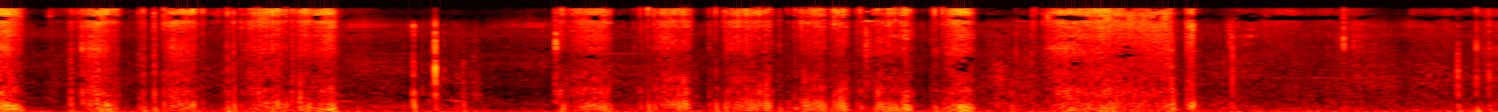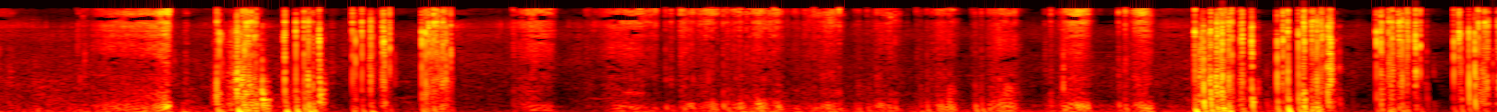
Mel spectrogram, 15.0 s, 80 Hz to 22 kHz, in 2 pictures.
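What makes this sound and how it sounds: Long nails and fingertips scratch and tap over a small flat black clutch bag covered in tiny round beads, with a gold clasp, lying on a cushion. A steady, bright, gritty rasp of nails dragging across the beads runs throughout, with fine clicking texture. From about 8 seconds on, louder, sharper bursts of tapping and scraping break in at irregular intervals.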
